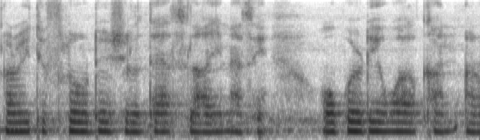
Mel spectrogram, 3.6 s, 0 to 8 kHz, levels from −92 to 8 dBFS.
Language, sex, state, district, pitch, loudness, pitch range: Nagamese, female, Nagaland, Dimapur, 200 Hz, -16 LUFS, 195-205 Hz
